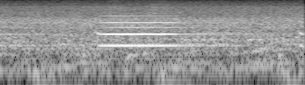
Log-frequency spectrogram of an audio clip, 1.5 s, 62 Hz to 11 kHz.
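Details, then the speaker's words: Pontiac Solstice GXP, 2.0L LNF turbo Ecotec, neglected and sitting dead, just given power with a new battery: a thin, high squeal in half-second bursts about once a second, traced to the windshield wipers running dry. "Something's squeaking up there. Uh-oh. But But let's see if we can narrow down where this high-pitched squeal is coming from."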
